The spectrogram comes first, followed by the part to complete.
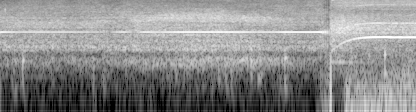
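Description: Near silence: faint hiss with a thin, steady high tone that stops shortly before the end.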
